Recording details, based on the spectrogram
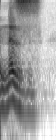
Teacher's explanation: زا میں جو ہے سختی ہے، اس میں وائبریٹ ہوتا ہے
